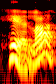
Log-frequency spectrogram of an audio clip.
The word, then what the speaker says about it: Hela: how to say this i want to say it's hella eyeshadow palette because i am norwegian and like that that's how you would say it in norwegian but then again sometimes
